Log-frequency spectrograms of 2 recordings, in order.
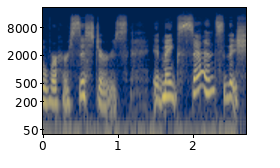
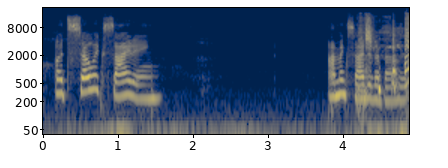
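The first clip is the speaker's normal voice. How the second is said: flat, insincere deadpan enthusiasm with no spark; 3 semitones higher than usual. Saying you're excited about the first new book club: flat, insincere-sounding excitement. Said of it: "that didn't sound sincere".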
